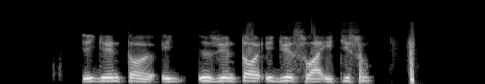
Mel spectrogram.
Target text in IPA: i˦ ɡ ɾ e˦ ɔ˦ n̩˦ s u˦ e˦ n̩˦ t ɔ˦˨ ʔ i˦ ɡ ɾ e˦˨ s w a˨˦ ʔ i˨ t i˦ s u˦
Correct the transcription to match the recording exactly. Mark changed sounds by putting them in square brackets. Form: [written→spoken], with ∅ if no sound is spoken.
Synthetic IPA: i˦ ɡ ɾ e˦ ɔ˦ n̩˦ [s→z] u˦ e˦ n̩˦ t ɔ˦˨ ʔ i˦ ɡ ɾ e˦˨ s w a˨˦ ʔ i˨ t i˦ s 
